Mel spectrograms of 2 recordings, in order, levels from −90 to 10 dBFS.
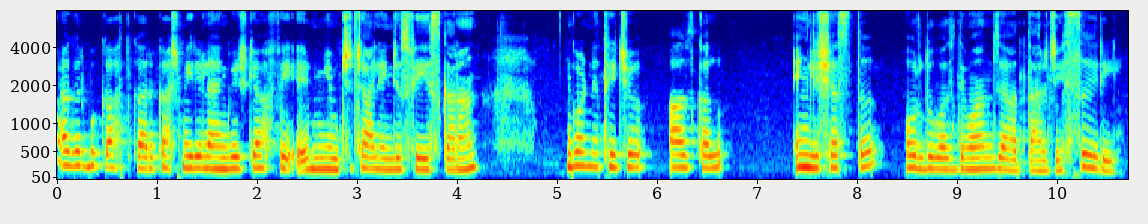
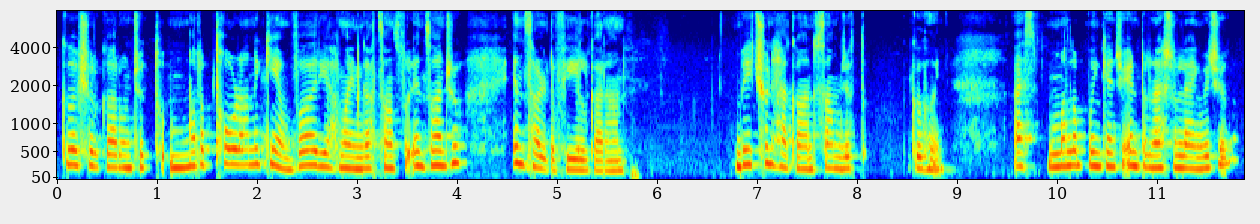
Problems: none marked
